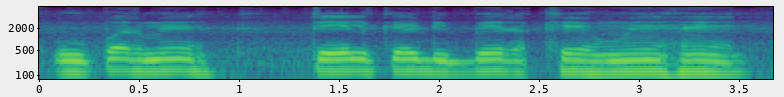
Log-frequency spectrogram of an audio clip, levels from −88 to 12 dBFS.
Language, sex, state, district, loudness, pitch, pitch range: Hindi, male, Uttar Pradesh, Lucknow, -14 LUFS, 130 Hz, 125-140 Hz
